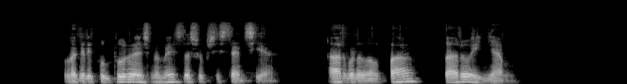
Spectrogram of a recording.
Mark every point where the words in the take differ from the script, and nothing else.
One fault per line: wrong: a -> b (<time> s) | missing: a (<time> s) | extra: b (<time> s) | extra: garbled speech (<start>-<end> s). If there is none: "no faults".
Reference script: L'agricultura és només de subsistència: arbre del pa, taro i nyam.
no faults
